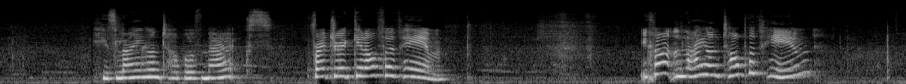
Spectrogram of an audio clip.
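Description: A cat meows loudly and repeatedly, close by.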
